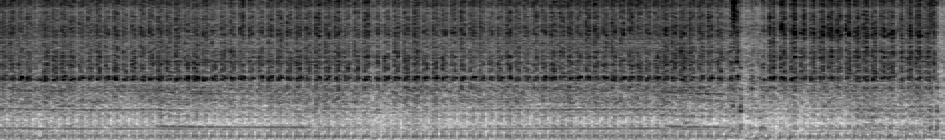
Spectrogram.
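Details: Old Ford loader backhoe, long unused, uneven idle with frequent irregular pops and spits; mechanic suspects it isn't getting full gas flow, as a fuel line connection leaks gas badly; cause not confirmed.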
